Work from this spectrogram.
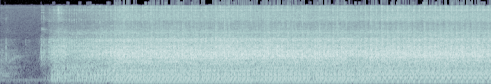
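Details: Poulan chainsaw after soldering a broken ignition connection that caused no spark, cold start with choke out and primed: catches after a pull and settles into a steady, even high buzz with no misfire or stumble; running fine.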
